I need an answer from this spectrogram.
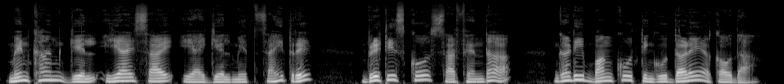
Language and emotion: Santali, neutral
